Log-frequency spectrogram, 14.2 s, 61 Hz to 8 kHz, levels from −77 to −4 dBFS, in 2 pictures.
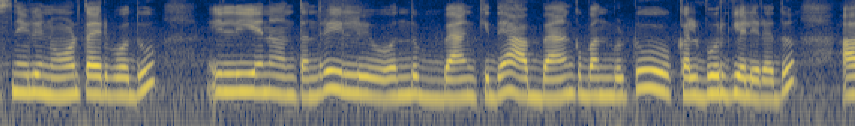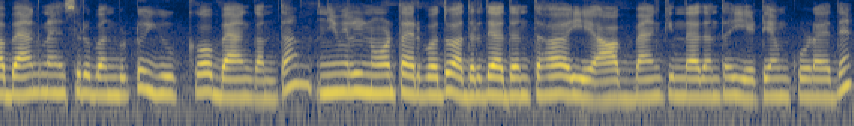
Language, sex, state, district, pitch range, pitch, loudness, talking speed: Kannada, female, Karnataka, Gulbarga, 195-225 Hz, 210 Hz, -18 LUFS, 145 wpm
